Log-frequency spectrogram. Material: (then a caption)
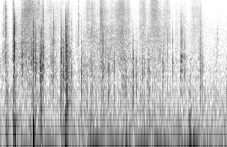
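Paper. A small, flat, empty pink-and-white striped paper treat bag is held in both hands while fingertips and long painted nails open, flex and crinkle the thin paper. Bright, crisp crinkles and sharp papery snaps come in quick bursts over a steady low hum.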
